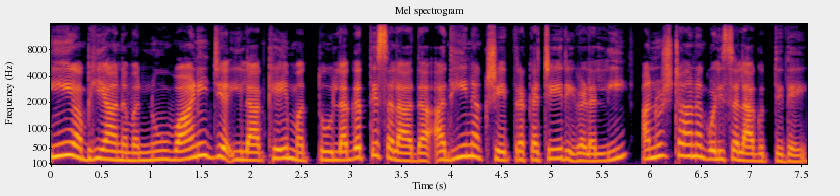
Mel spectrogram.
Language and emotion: Kannada, neutral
